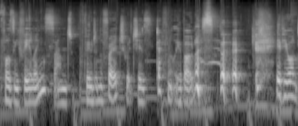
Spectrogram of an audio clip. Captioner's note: laugh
